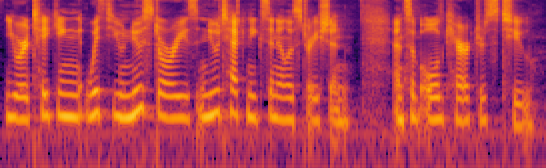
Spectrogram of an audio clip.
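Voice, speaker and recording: A woman teacher giving a graduation speech as a rhyming poem, in a sing-song rhythm that slows on key lines. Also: medium pitch, steady tone.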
